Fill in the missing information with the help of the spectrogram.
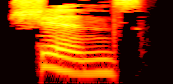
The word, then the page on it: shins: British English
